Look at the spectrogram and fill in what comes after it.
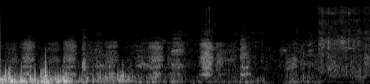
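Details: A feisty Miniature Schnauzer, while playing, gives a rapid burst of short, gruff barks and growls that soon fade to softer noises.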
